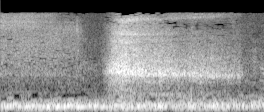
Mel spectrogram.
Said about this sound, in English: Lamaze, they teach you how to breathe in the midst of pain. Some of you have been there. Okay, take a cleansing breath.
